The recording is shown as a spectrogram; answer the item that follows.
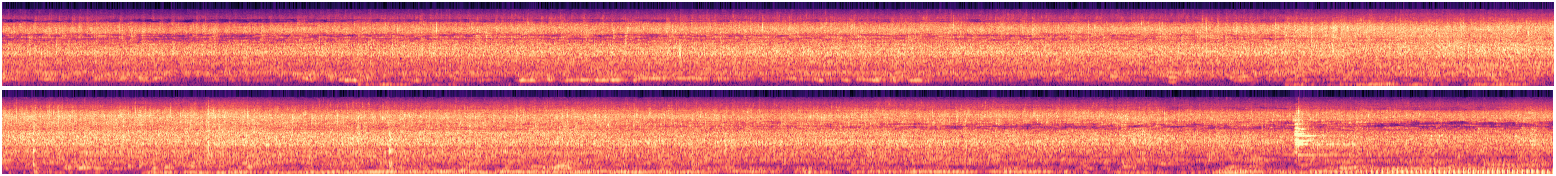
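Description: Tomatoes and onions sizzling as they sauté in a hot pan, a steady frying hiss that carries on after raw chicken pieces are laid in. A single sharp click comes near the end.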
